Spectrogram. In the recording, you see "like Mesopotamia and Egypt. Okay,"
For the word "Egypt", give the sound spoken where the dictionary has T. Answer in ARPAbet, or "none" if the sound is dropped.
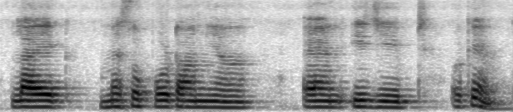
T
